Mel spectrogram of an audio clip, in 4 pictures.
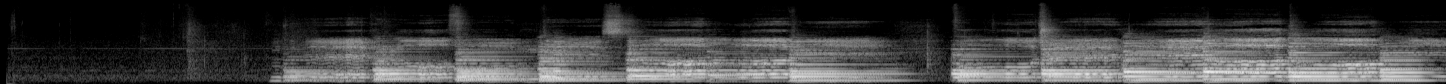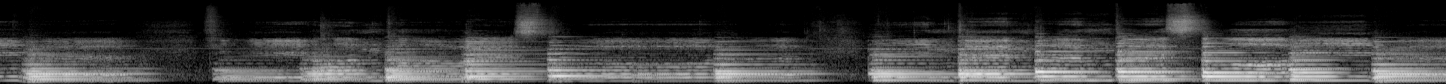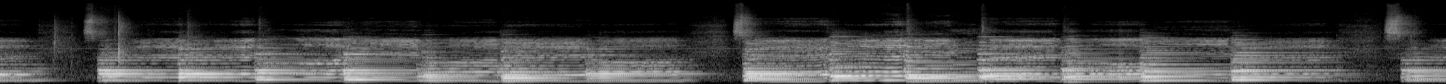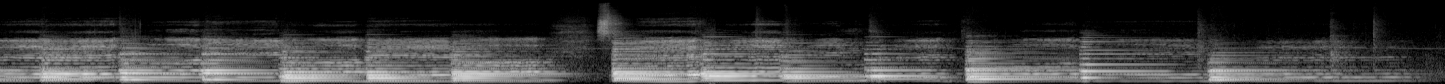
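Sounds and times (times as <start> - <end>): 
contralto voices singing: 2.7 - 57.8.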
